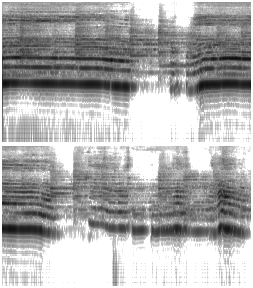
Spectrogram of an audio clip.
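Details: Afghan Hound singing: long sustained howled tones around a steady pitch, with rich harmonics, swelling and falling in three or four drawn-out phrases, some wavering upward at the ends, with music behind.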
